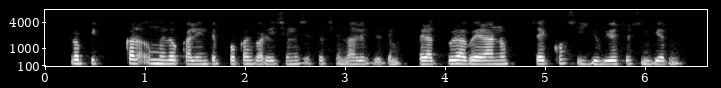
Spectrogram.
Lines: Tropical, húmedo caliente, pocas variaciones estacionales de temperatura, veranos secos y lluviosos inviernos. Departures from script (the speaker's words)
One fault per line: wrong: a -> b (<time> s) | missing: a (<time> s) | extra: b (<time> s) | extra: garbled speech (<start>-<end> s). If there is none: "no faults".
no faults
